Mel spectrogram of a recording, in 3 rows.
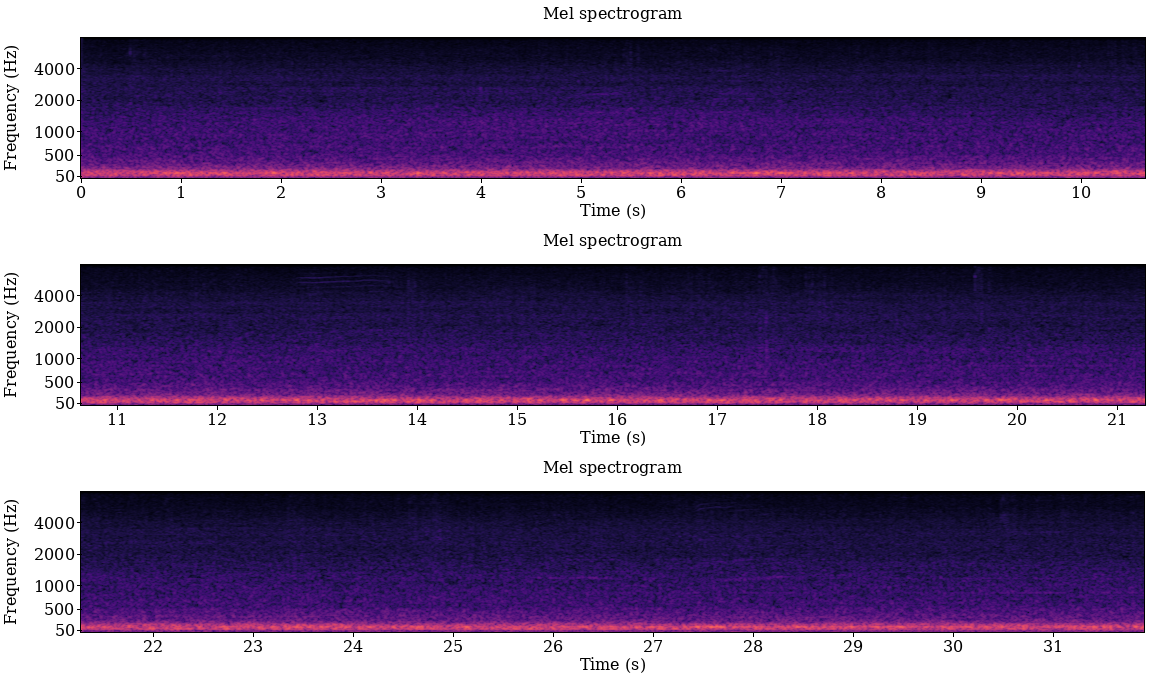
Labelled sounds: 27.3	28.0	killer whale, 4.9 to 6.7 kHz

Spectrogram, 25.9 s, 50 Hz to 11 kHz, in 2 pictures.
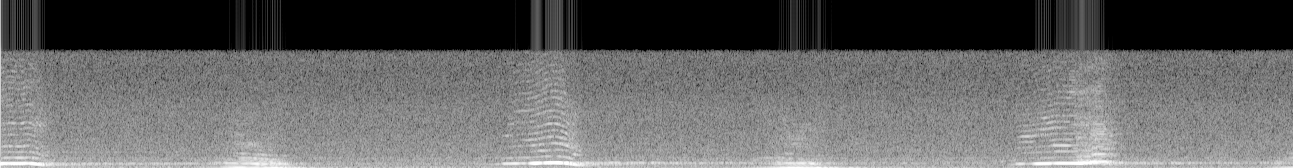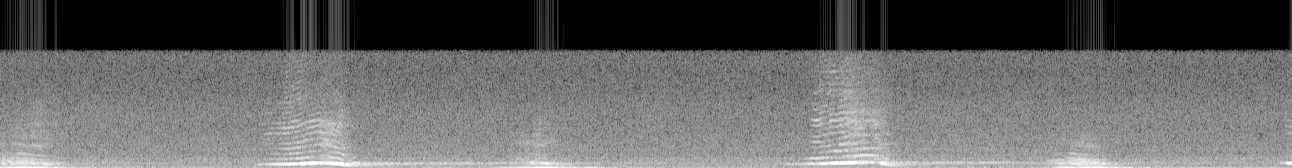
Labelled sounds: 0.0	0.5	humpback whale, 0.83 to 5.4 kHz
1.0	1.3	humpback whale, 1.4 to 1.6 kHz
2.3	2.6	humpback whale, 1.5 to 1.8 kHz
5.1	5.8	humpback whale, 1.3 to 5.2 kHz
10.2	11.2	humpback whale, 0.80 to 5.3 kHz
15.6	16.5	humpback whale, 0.80 to 3.3 kHz
21.0	21.7	humpback whale, 0.80 to 6.5 kHz
23.7	23.9	humpback whale, 1.4 to 1.7 kHz

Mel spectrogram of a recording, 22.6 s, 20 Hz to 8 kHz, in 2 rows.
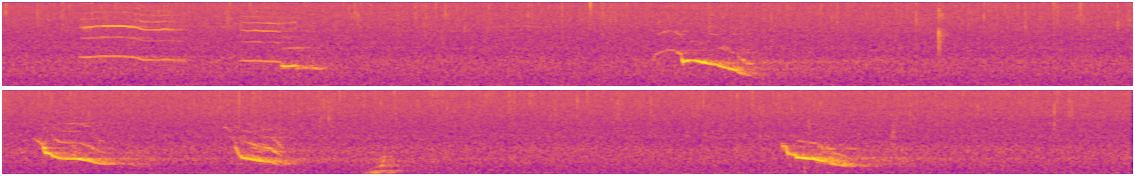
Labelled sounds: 0.8	3.1	humpback whale, 0.78 to 5.9 kHz
6.5	7.3	humpback whale, 0.78 to 2.8 kHz
11.6	12.2	humpback whale, 0.78 to 2.4 kHz
13.7	14.2	humpback whale, 0.78 to 1.3 kHz
19.3	19.7	humpback whale, 0.81 to 1.3 kHz

